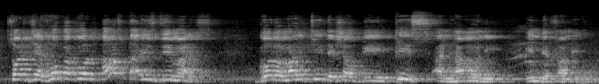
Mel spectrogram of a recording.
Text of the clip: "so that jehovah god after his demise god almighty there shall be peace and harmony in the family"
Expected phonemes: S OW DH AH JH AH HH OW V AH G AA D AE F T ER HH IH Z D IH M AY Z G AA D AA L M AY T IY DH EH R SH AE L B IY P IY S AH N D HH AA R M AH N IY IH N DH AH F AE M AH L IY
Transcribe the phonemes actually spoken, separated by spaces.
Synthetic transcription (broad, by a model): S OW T JH AH HH OW V AH G AA D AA F T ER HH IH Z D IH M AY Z G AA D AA M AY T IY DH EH SH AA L B IY P IY S AH N D HH AA R M AH N IY IH N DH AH F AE M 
